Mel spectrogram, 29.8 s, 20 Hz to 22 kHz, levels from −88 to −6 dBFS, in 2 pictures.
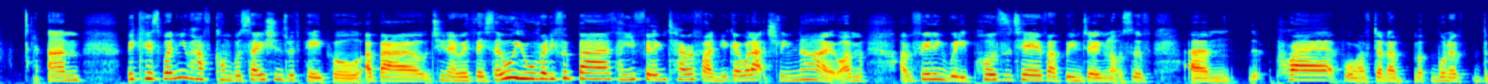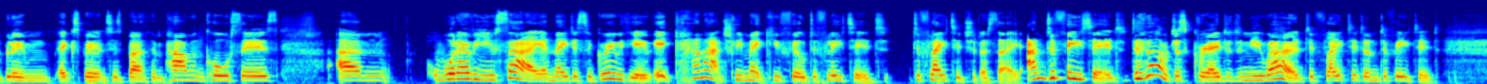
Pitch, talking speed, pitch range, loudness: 205 Hz, 170 wpm, 180-240 Hz, -20 LUFS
